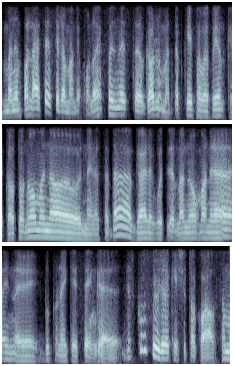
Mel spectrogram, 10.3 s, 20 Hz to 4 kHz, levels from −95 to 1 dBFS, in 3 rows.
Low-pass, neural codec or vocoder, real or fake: 3.6 kHz; codec, 16 kHz in and 24 kHz out, 0.4 kbps, LongCat-Audio-Codec, fine tuned four codebook decoder; fake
